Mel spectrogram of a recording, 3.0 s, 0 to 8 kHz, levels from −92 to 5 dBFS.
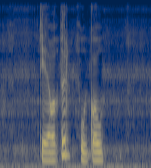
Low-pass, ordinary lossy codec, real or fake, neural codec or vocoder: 7.2 kHz; Opus, 64 kbps; fake; autoencoder, 22.05 kHz, a latent of 192 numbers a frame, VITS, trained on many speakers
